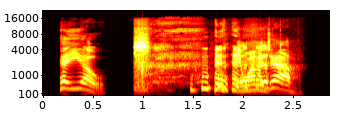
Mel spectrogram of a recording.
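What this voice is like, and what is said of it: Put-on New Jersey accent. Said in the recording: “like a Jersey accent”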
